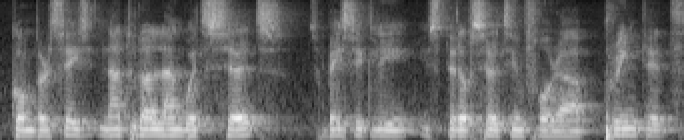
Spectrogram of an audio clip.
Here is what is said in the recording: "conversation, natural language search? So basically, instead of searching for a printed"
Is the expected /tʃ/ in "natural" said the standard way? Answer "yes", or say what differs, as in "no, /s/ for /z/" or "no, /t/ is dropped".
no, /tʃ/ is dropped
